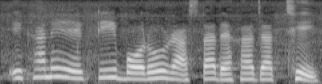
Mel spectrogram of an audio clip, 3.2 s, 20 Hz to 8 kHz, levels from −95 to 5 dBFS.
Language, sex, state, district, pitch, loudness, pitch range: Bengali, female, West Bengal, Cooch Behar, 225 Hz, -15 LUFS, 205-255 Hz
